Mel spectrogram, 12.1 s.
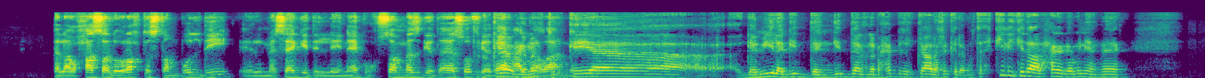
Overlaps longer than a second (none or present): present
